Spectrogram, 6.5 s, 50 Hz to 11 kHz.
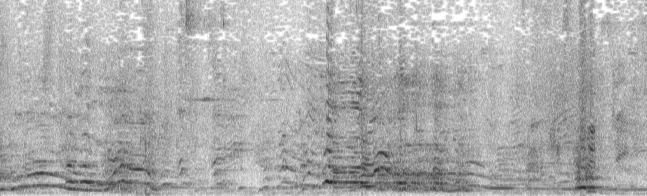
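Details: Group of greyhounds howling at a 2010 adoption picnic in Atlantic Canada; wavering, overlapping howls with bends and short yips, voices rising and falling, ending in a long steady falling note.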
